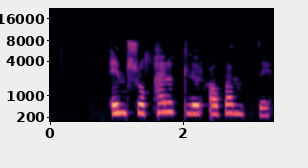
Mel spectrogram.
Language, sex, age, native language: Icelandic, female, 8, Icelandic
